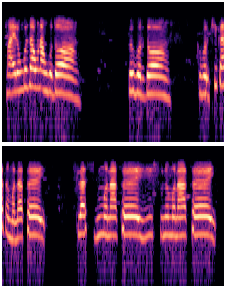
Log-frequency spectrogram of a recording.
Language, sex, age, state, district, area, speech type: Bodo, female, 45-60, Assam, Udalguri, rural, conversation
